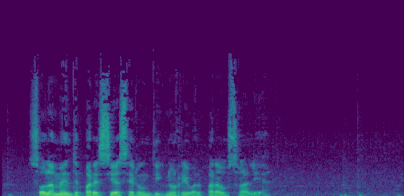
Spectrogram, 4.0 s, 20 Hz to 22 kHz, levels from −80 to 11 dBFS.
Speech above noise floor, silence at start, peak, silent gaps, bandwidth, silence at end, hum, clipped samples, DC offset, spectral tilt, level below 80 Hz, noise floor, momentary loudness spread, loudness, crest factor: 35 dB; 0.3 s; -2 dBFS; none; 15.5 kHz; 1.35 s; none; under 0.1%; under 0.1%; -5 dB/octave; -56 dBFS; -53 dBFS; 12 LU; -19 LUFS; 18 dB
